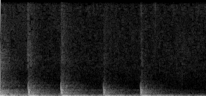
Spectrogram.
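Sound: knocking on a door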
